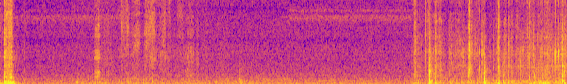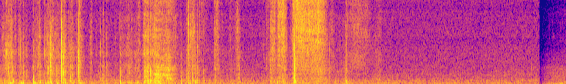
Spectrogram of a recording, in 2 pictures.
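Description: Faint rustling of a paper gift bag and tape being handled, in short scattered bursts that start about four seconds in and die away near the end.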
